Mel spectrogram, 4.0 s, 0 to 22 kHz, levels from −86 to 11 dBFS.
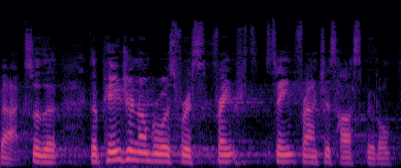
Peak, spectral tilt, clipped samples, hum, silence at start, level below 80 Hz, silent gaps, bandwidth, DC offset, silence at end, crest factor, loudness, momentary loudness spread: -16 dBFS; -5 dB/octave; under 0.1%; none; 0 s; -74 dBFS; none; 13 kHz; under 0.1%; 0.1 s; 16 dB; -33 LUFS; 11 LU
